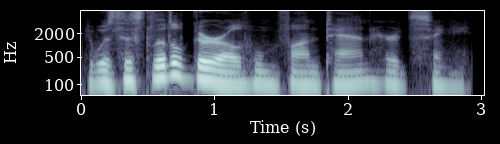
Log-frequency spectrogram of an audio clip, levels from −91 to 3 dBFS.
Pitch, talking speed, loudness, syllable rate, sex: 110 Hz, 180 wpm, -19 LUFS, 4.6 syllables/s, male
